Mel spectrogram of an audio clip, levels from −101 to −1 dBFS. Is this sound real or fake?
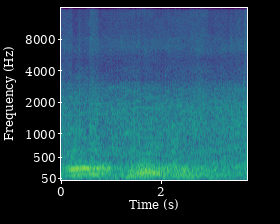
fake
